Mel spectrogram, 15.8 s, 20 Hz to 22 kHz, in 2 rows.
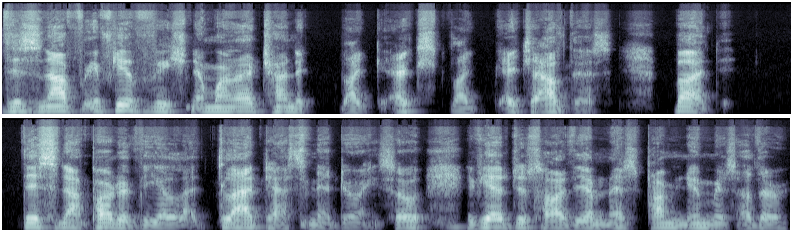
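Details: Male stroke survivor 14 years after a stroke from a brain aneurysm, totally mute at first, who uses slowing down and over-articulating as strategies; post-stroke dysarthria.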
